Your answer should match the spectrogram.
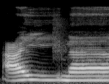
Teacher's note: দুই জবরের পরে ওফ করলে এক আলিফটা নিয়ে পড়িতে হয় তাকে মধ্যে আওয়াজ বলে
